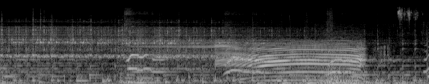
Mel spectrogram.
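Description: A cow mooing once, one long call of about a second and a half that starts about two seconds in, over background music.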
